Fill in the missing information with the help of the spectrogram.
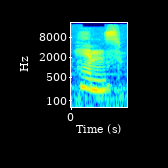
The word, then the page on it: hymns: American English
